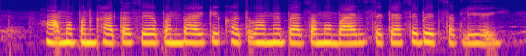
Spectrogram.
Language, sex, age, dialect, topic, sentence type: Magahi, female, 56-60, Southern, banking, question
